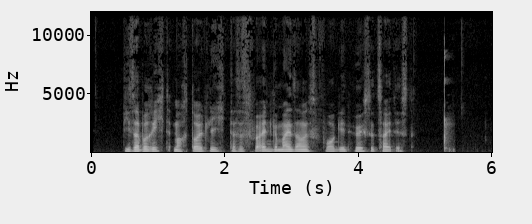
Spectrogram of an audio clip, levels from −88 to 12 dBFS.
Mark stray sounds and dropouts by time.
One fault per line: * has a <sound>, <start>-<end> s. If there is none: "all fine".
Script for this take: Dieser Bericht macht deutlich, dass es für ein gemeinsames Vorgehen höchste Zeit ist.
* has a thud, 5.3-5.5 s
